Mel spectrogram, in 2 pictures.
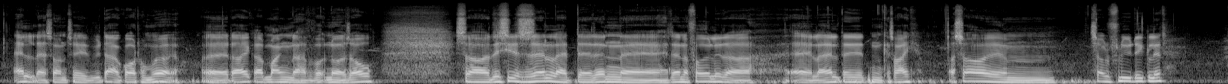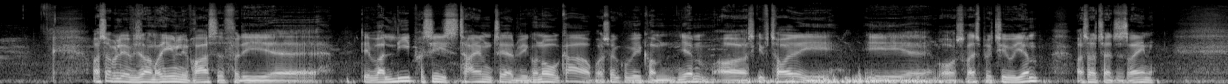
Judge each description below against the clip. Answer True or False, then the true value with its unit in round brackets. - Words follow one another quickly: False (215 wpm)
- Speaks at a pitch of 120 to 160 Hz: False (110 Hz)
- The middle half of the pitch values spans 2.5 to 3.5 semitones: False (4.0 semitones)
